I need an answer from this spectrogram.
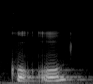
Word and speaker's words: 古: old or ancient and it's pronounced as cool third stone for example when we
